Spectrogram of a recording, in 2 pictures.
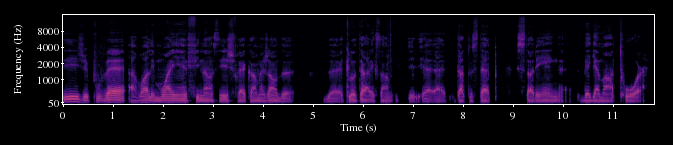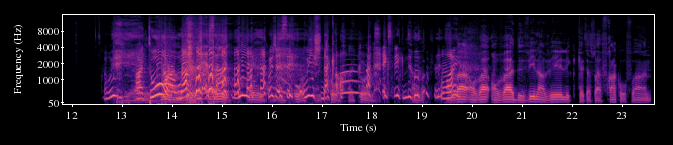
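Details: Adult man who stutters, speaking French in a podcast conversation; he is real, not acting. As a child he rated his stuttering severity 15 on a scale of ten. Finding: stuttering.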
